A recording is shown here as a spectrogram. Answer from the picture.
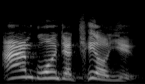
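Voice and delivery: high, slow retold scream; loud, drawn-out menacing shout; screamed threat. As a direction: act out a gunman's full-voiced yell. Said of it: "And he screamed at me".

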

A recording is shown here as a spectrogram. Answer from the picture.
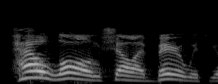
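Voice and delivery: slow, loud, drawn-out exasperation; frustrated reading, leaning hard on "how long"; Jesus. A narrator's reading. Jesus fed up with his disciples, loudly frustrated. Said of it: "you can just sense the frustration".

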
